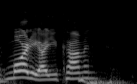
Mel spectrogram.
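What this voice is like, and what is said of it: Put-on New York accent. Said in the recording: “I think you're doing, like, a New York, like – ... thing. ... My New York accent.”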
